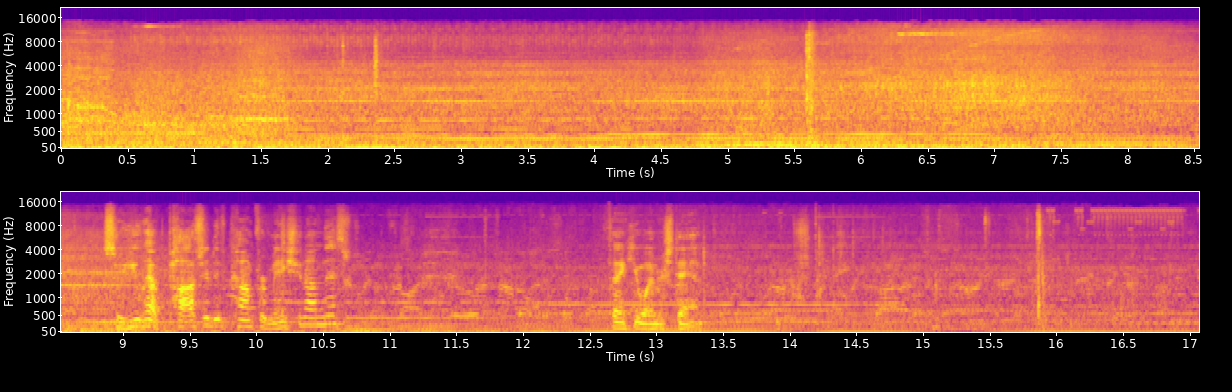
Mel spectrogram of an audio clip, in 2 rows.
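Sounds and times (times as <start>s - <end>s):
low engine rumble: 0.0s - 17.0s
music with long held notes: 0.0s - 17.0s.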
